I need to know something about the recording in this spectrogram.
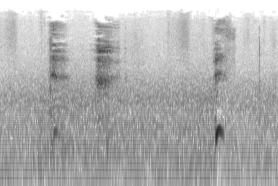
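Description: A young girl sobs close by.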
